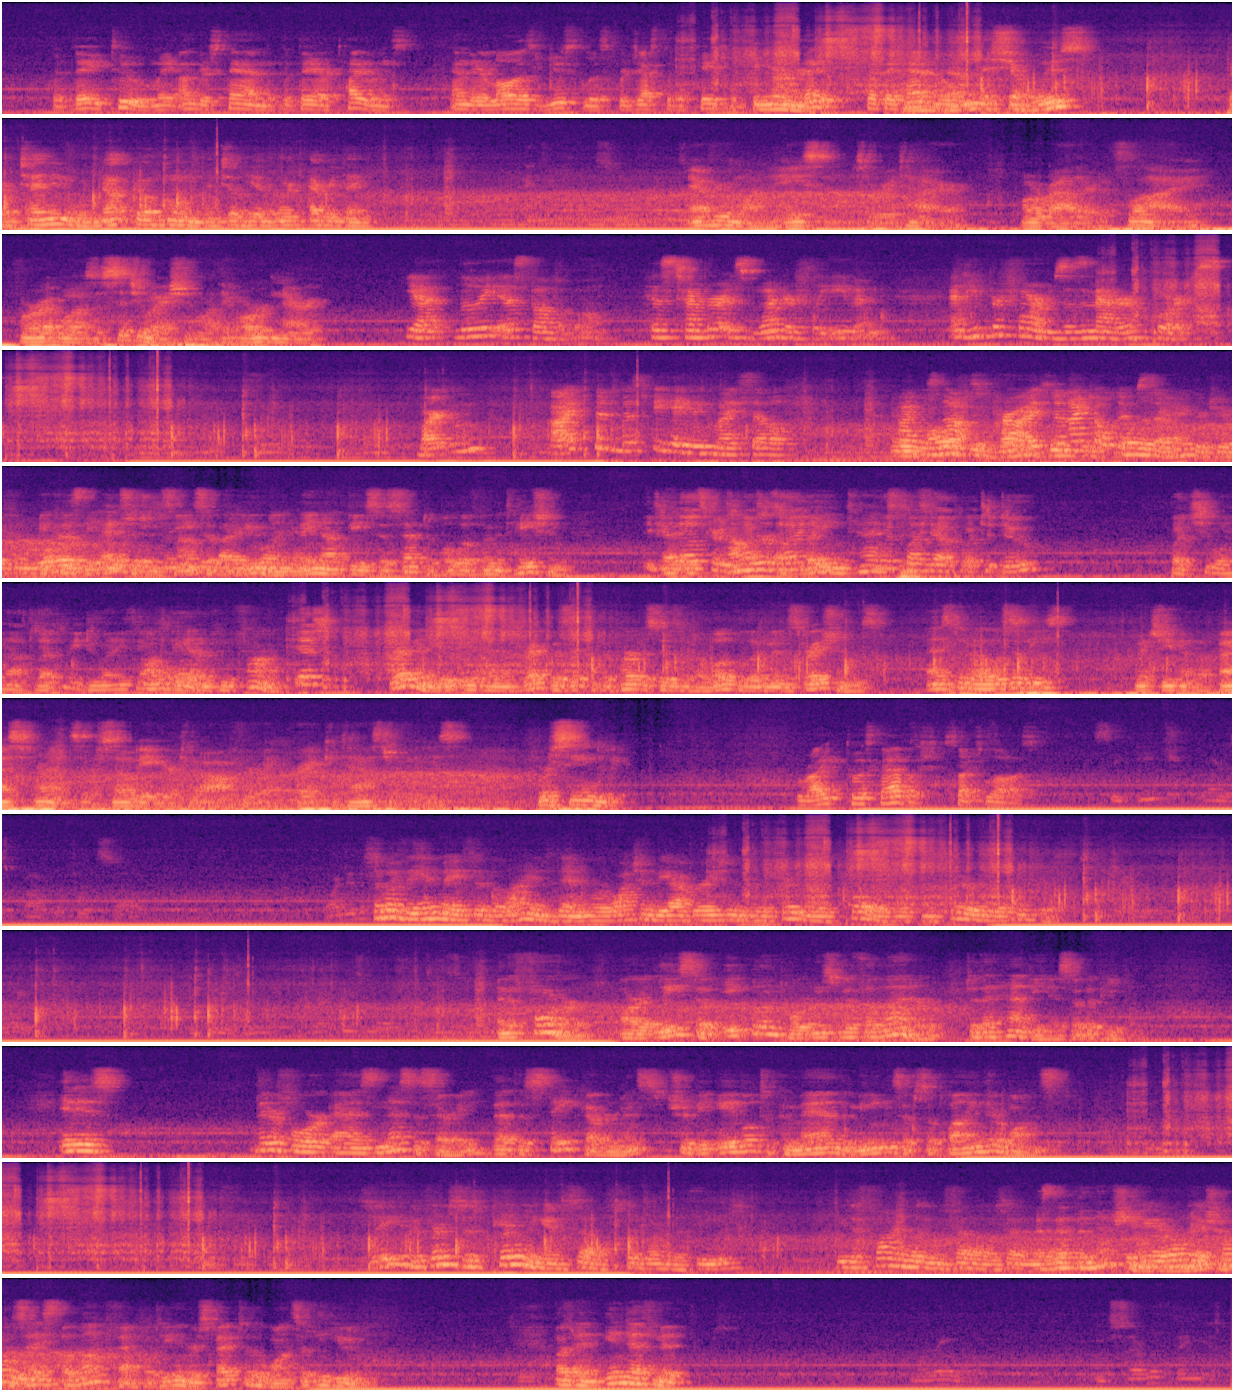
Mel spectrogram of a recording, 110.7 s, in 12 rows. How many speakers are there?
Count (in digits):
10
